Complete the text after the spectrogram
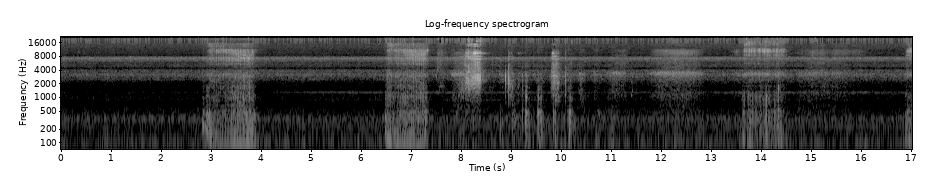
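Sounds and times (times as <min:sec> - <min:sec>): dog snoring: 0:02.8 - 0:04.0, 0:06.4 - 0:10.4, 0:13.5 - 0:15.3.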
